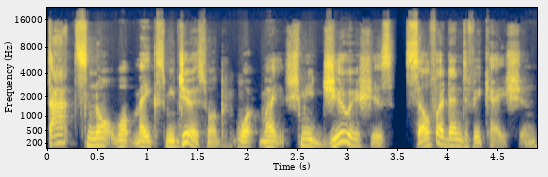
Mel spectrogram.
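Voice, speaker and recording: The speaker has a London accent. The sound is dry and close with no echo, in a very clean recording with a silent background. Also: man. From London, England. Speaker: commentator. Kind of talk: interview discussion. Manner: animated, repetitive restarts.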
